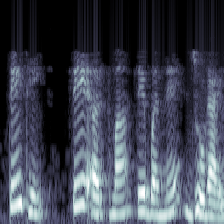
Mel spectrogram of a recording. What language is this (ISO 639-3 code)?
guj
